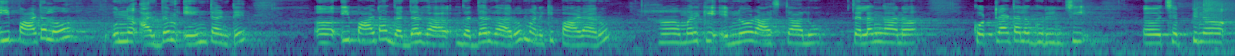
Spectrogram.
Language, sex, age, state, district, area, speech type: Telugu, female, 18-30, Telangana, Nalgonda, urban, spontaneous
